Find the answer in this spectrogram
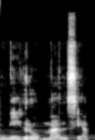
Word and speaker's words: nigromancia: Esta palabra muchas veces se pronuncia mal, pero es así correctamente como se pronuncia y se escribe con la G, nigromancia.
